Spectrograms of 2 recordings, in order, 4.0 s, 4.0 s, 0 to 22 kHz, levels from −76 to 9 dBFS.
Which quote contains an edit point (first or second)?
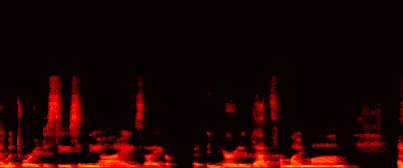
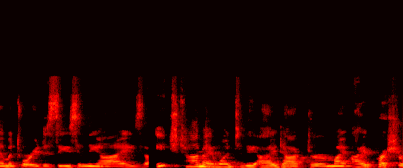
second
